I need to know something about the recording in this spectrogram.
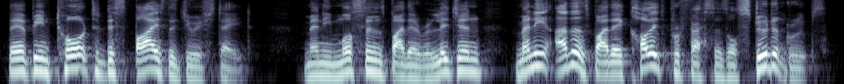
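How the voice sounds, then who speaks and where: Man, scripted personal narration, earnest and measured, mid pitch, animated intonation. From England. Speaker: narrator telling his own story.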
